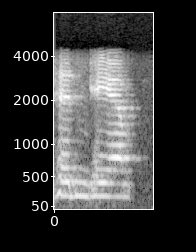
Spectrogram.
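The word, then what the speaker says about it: Heitkamp: Heidi Hittenkamp.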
